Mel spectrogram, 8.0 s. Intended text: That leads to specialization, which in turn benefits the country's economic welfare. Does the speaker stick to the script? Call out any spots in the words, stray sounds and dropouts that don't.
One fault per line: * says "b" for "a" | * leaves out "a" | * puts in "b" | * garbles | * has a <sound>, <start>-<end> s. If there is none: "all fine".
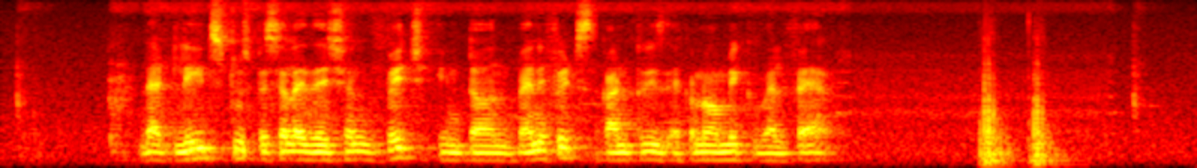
* leaves out "the"
* has a thud, 6.5-7.3 s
